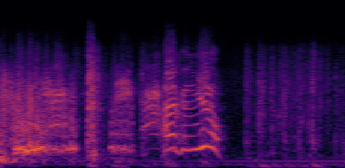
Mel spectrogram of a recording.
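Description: A young man shouts urgently.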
